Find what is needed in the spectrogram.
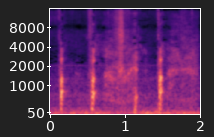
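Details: Adult male stand-up comedian with Tourette syndrome gives four abrupt, brief cough-like and clicking throat noises within two seconds: vocal tics.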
